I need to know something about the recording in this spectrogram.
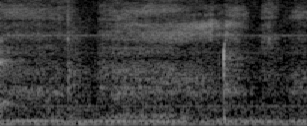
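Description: Faint scratchy rubbing of chalk pastel on paper as the line is thickened, with one small tick about one and a half seconds in.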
